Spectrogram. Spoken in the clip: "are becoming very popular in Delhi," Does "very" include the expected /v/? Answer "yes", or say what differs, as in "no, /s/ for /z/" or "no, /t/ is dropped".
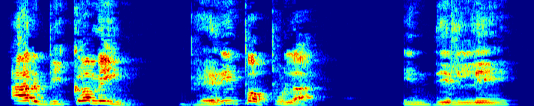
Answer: no, /b/ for /v/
